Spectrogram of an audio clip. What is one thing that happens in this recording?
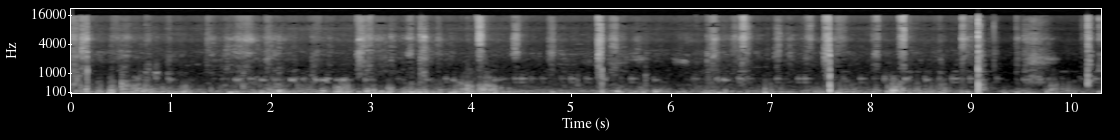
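A shovel scrapes and digs into gritty soil.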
